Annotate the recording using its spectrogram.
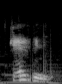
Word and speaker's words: Kelvin: llamé Kevin van der Linde, cuando es Kelvin. Pues yo ni me había dado cuenta, si no, en cabina se lo había comentado yo, no, que te falta la por pronunciar la L.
